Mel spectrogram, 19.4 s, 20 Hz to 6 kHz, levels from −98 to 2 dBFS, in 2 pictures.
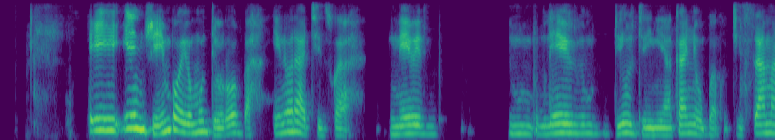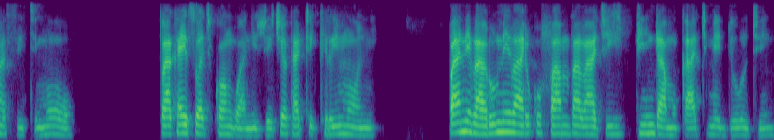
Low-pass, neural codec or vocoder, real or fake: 5.4 kHz; codec, 24 kHz, 3 kbps, HILCodec; fake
